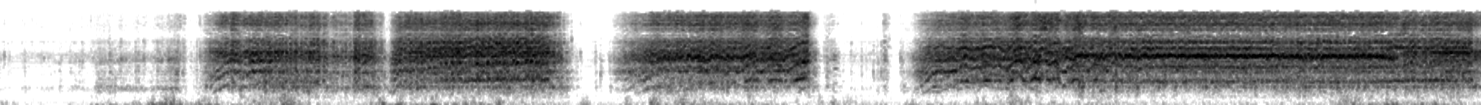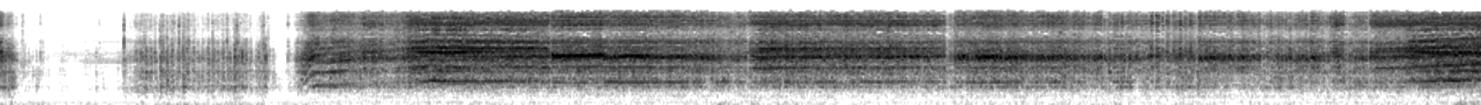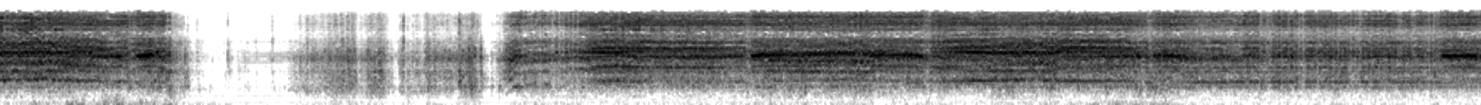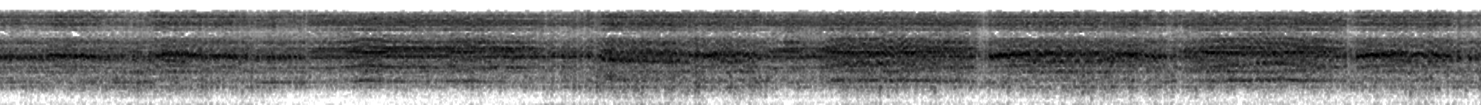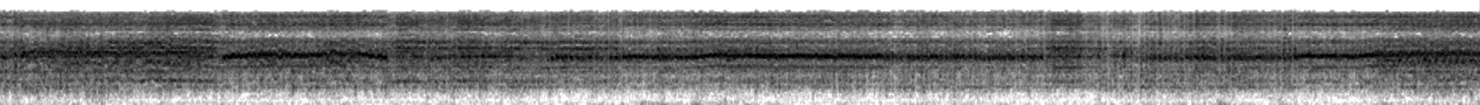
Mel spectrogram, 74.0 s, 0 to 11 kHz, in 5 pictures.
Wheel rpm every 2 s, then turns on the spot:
20, 120, 110, 110, 80, 160, 160, 60, 30, 150, 160, 160, 160, 160, 160, 110, 10, 100, 160, 160, 160, 160, 160, 160, 160, 170, 160, 160, 160, 160, 160, 160, 160, 160, 160, 160, 160.
14-16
